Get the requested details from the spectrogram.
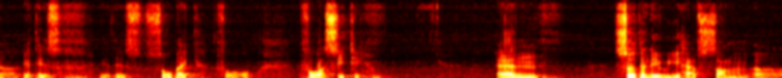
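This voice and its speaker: Speaking at a very slow pace with a non-native accent, the voice leaves long, frequent pauses, and audible room echo surrounds it. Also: man, very deep, low pitch for a man, ordinary pitch variation. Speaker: architect. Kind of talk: conference presentation. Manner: halting, many fillers.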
